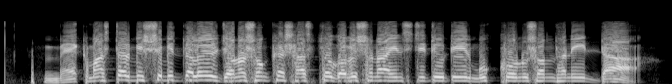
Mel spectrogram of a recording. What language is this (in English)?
Bangla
